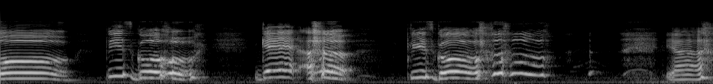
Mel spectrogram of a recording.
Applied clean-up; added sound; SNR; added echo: none; none; none; none.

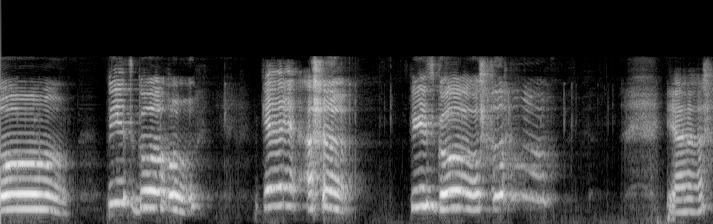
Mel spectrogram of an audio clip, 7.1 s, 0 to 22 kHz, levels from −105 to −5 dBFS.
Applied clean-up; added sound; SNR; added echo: neural mask model DeepFilterNet 3.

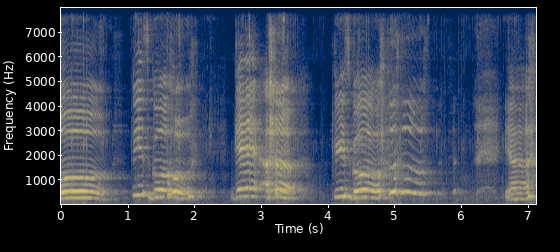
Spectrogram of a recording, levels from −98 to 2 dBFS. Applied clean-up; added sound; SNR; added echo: neural separator model SepFormer DNS4.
